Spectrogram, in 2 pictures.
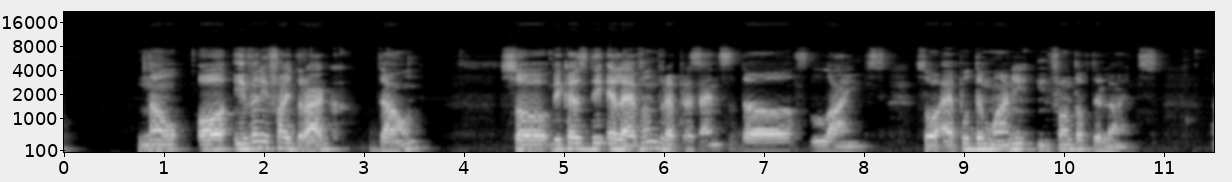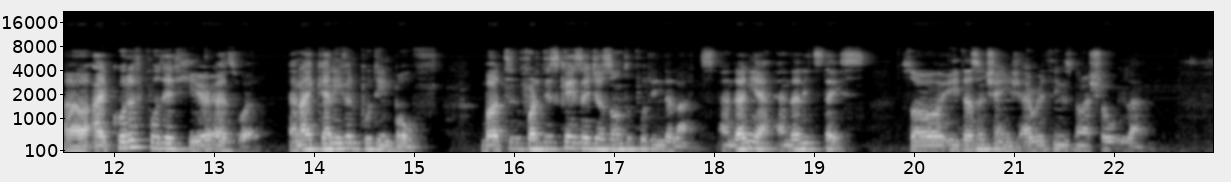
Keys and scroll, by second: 13.2 shift+4, 15.9 BackSpace, 22.7 ctrl+z.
